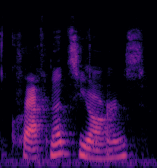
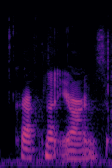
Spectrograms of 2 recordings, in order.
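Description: First: "Nuts" said with a final s, slow and hesitant; slipping the extra s into "Nuts"; misspoken Nuts. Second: "Nut" said singular with no s, a little softer; quiet self-correction, "Nut" without the s; corrected Nut. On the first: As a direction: say "Craft Nuts Yarns" with the plural s on "Nuts". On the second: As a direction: correct yourself to "Craft Nut Yarns", dropping the s from "Nut". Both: Real, not acted.

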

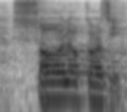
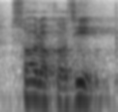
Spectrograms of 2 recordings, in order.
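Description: Both takes have the same delivery.

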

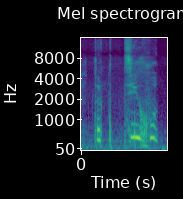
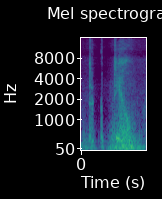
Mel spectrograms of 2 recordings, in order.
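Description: First: Said in the usual way. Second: Так тихо said much softer; hushed. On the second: Shown as a demonstration. Shushing the others, very softly. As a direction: drop так тихо almost to nothing.

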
